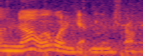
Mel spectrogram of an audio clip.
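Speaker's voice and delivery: ordinary talk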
